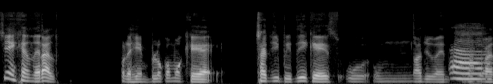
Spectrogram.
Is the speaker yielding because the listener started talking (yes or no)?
yes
